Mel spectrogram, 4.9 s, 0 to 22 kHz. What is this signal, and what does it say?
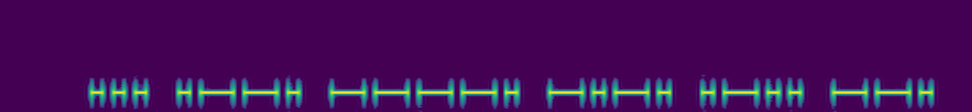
Morse code, heard as a keyed tone, about 22 wpm, 700 Hz. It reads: SP9CLG
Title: DXCC-100 Call Signs - 6 Characters - 22wpm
